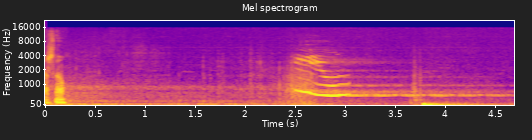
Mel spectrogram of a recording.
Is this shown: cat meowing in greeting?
yes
